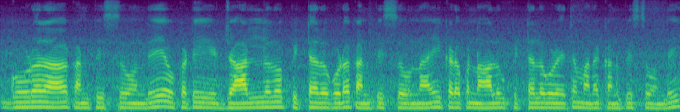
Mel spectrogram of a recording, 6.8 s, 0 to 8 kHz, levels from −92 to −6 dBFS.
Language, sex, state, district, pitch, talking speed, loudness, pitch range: Telugu, male, Andhra Pradesh, Anantapur, 125 Hz, 140 wpm, -19 LUFS, 125-135 Hz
